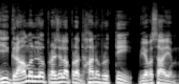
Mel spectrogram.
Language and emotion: Telugu, neutral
